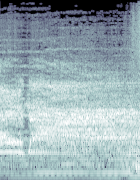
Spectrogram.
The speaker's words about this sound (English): All right, yelling. Okay, this is the one where she sneaks in and takes the map, and then he yells, waking up.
